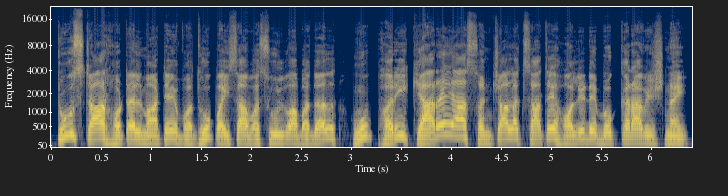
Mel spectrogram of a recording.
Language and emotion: Gujarati, angry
